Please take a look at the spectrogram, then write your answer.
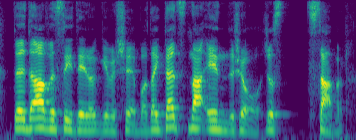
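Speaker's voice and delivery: normal talking voice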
